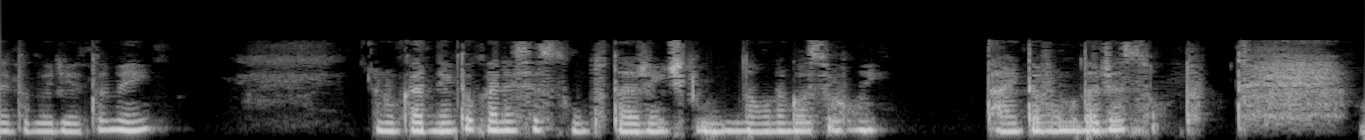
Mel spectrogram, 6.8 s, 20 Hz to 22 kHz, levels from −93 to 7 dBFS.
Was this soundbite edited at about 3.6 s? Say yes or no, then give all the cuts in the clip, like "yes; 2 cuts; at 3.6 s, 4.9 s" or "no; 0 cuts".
yes; 1 cut; at 3.6 s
